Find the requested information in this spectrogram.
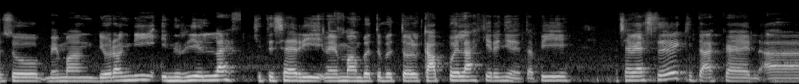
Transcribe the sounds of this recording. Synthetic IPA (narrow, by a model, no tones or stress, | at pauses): somẽmãŋdioɾaŋniinɾiəlːajfkit̪ət͡ʃaɾimẽmãŋbət̪ʊlbət̪ʊlkapəlahkiɾəɲət̪api | mat͡ʃambiasəkit̪aakanə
